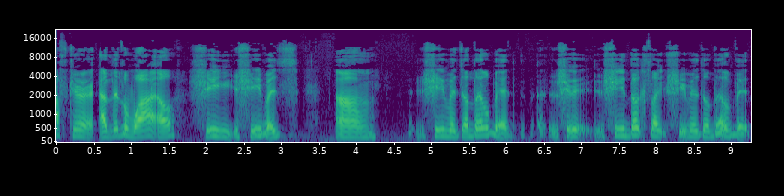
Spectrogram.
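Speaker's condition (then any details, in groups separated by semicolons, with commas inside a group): Cerebral palsy; could not speak or move as child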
